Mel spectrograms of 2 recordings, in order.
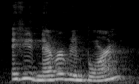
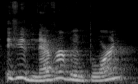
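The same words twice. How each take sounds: The two takes are said the same way.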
